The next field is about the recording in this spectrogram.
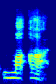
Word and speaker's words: Ma'at: Ma'at is spelled M-A, and there's a little apostrophe, A-T. So it's like Matt, but Ma'at, okay?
